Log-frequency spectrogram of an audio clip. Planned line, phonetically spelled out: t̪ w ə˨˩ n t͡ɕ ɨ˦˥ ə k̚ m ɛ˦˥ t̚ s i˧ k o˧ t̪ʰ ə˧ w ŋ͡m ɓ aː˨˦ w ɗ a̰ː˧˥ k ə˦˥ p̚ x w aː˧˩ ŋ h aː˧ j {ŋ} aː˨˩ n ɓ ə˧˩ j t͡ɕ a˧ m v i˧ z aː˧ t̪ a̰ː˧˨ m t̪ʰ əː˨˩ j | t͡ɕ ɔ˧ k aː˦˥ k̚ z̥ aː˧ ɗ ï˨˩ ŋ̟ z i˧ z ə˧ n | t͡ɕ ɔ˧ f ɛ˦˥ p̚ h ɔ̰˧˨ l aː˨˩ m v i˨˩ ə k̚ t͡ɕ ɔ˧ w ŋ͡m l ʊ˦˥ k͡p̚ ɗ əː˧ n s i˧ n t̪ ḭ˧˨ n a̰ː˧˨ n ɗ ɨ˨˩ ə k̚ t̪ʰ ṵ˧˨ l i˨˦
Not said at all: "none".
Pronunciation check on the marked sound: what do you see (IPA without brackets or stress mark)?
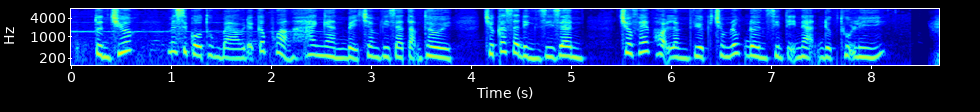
ŋ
